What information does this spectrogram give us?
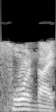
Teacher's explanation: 两个辅音放在一起肯定要发生失去爆破的现象，前面一个 t 呢失去它的音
